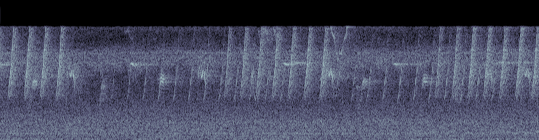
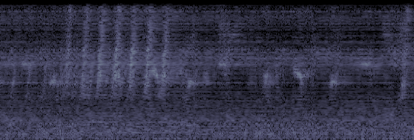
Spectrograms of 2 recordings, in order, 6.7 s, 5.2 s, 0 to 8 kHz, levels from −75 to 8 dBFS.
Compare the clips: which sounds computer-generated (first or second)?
second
